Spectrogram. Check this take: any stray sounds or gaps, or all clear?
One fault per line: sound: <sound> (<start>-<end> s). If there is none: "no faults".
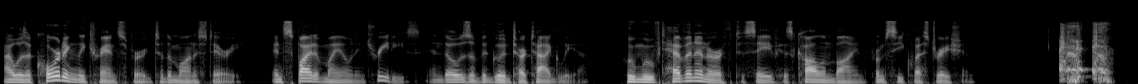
sound: cough (10.5-11.2 s)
